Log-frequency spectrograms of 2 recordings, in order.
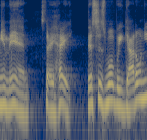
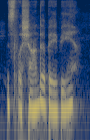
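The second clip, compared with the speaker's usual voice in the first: put-on creepy voice. Recalling a prank call made to a friend, a speaker repeats it in that creepy voice. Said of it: "that's that creepy voice you called me in".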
